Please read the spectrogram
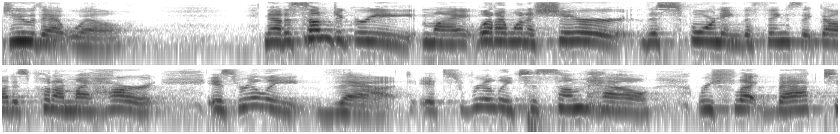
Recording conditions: large echoing room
